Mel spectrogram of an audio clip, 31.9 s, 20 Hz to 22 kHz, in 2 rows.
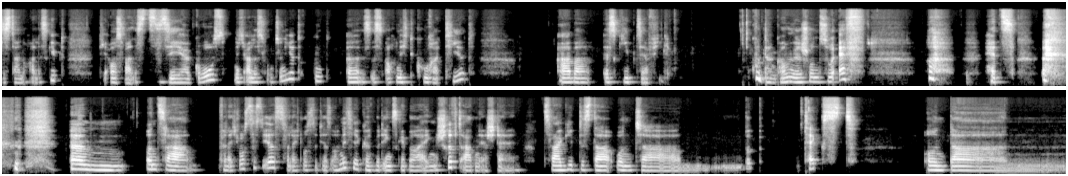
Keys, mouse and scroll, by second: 11.0-13.4 scroll down 4, 29.2 click.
